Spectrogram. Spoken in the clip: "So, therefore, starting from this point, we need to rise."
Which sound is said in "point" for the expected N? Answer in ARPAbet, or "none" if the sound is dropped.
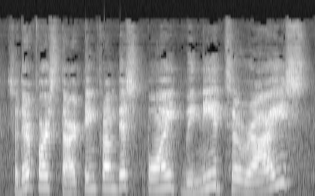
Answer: N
